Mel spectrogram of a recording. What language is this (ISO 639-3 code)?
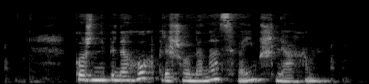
bel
